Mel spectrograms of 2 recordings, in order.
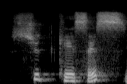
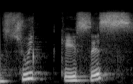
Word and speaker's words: suitcases: Ya, ini membacanya adalah suitcases, ya, bukan sweet cases, ya. Kalau sweet cases nanti kasus yang manis, ya, di situ.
